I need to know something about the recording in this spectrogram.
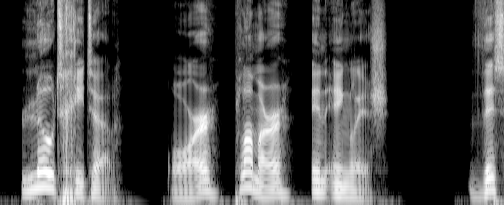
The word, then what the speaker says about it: loodgieter: see how to pronounce loader or plumber in English. This is the way we say loader loader. There is a light emphasis on the first syllable. Load heater.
